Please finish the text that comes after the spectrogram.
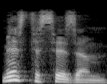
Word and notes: mysticism: American English

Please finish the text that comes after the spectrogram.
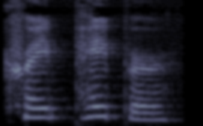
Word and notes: crepe paper: American English

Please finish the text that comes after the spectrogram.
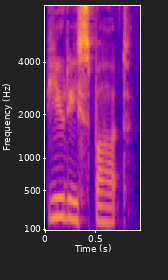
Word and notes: beauty spot: American English

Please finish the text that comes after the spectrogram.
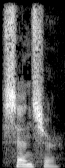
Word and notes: censor: American English

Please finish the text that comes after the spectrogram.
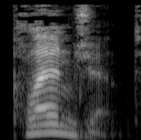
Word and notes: plangent: British English

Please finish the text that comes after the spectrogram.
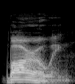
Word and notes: borrowing: American English

